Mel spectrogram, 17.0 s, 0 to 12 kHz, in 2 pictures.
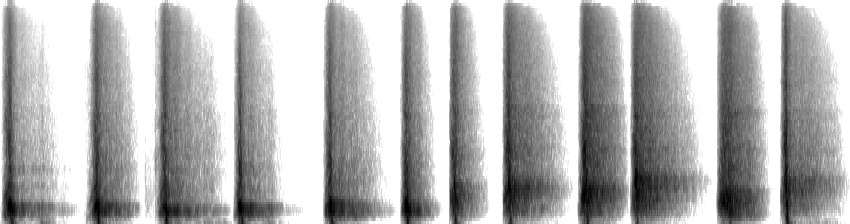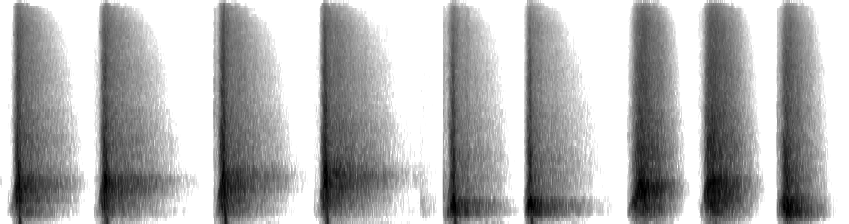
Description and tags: Combat Whoosh 2021
bamboo, combat, stick, fight, whoosh, woosh, attack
